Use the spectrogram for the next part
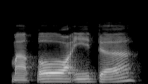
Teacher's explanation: qaf fathah alif mat tobi'i juga dibaca panjang dua harokat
